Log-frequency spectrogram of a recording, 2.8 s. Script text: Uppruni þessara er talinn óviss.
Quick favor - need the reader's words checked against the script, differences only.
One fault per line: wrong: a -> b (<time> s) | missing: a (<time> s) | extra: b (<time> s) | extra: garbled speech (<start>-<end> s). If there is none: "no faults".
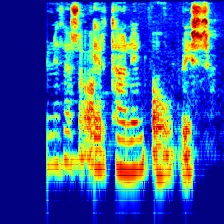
no faults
